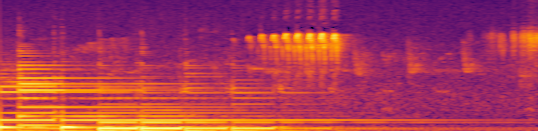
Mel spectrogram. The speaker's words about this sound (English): Early Morning Ambience with Bird Sound Effects.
